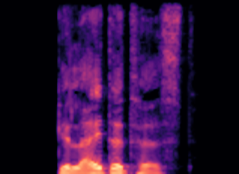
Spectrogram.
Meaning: inflection of geleiten: 1. second-person singular preterite 2. second-person singular subjunctive II
- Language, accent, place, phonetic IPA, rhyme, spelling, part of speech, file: German, Germany, Berlin, [ɡəˈlaɪ̯tətəst], -aɪ̯tətəst, geleitetest, verb, De-geleitetest.ogg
